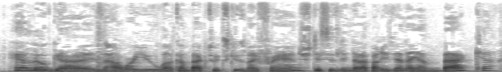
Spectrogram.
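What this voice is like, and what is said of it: Strained, robotic-sounding recovering voice. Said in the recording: “I have lost my voice for 3 days last week, so that's the reason why I'm speaking like a robot right now... that travesty voice that I for sure have”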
